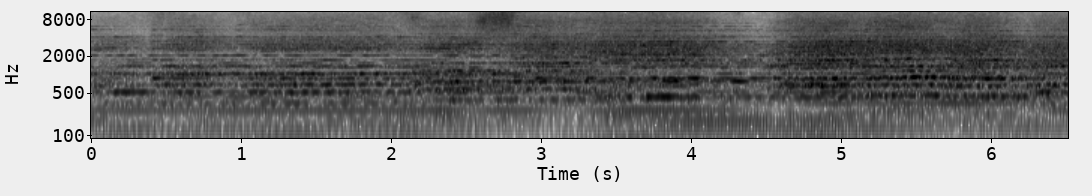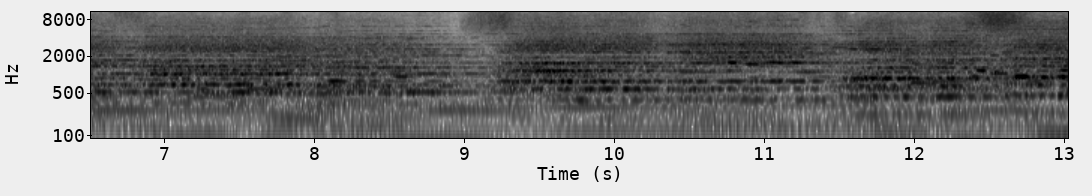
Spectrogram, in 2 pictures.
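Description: Large congregation singing a hymn in Dutch together, accompanied by pipe organ with steady held bass notes.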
